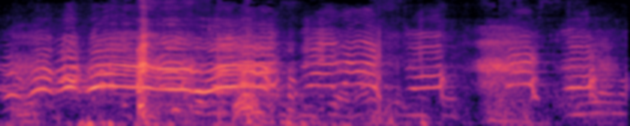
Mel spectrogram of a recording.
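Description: Children's high-pitched squeals and laughter: one long call in the first two seconds, then shorter ones.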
